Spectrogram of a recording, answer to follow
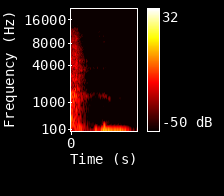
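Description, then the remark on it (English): A single sharp sneeze bursts out, a quick hiss of breath that cuts off fast and leaves only a low, quiet rumble behind. “Bless you.”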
